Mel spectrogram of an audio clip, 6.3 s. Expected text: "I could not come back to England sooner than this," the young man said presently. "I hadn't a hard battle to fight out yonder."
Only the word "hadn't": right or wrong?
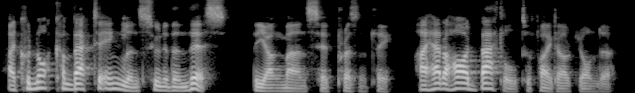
wrong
